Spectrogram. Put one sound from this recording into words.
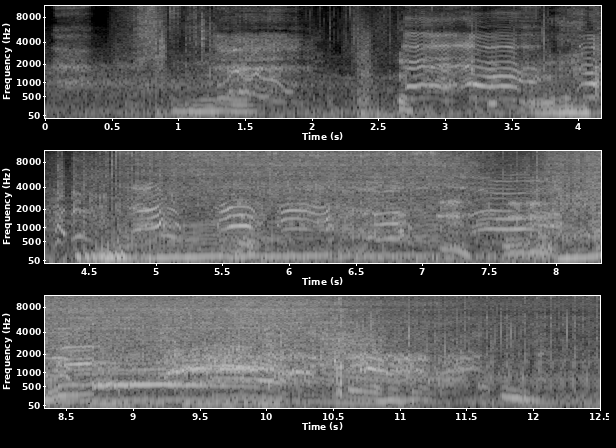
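A young woman screams in terror.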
